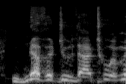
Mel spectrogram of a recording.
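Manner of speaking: lightly voiced old mentor laying down the rule; imitating a scolding. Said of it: "he gave me the talking to of my life".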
